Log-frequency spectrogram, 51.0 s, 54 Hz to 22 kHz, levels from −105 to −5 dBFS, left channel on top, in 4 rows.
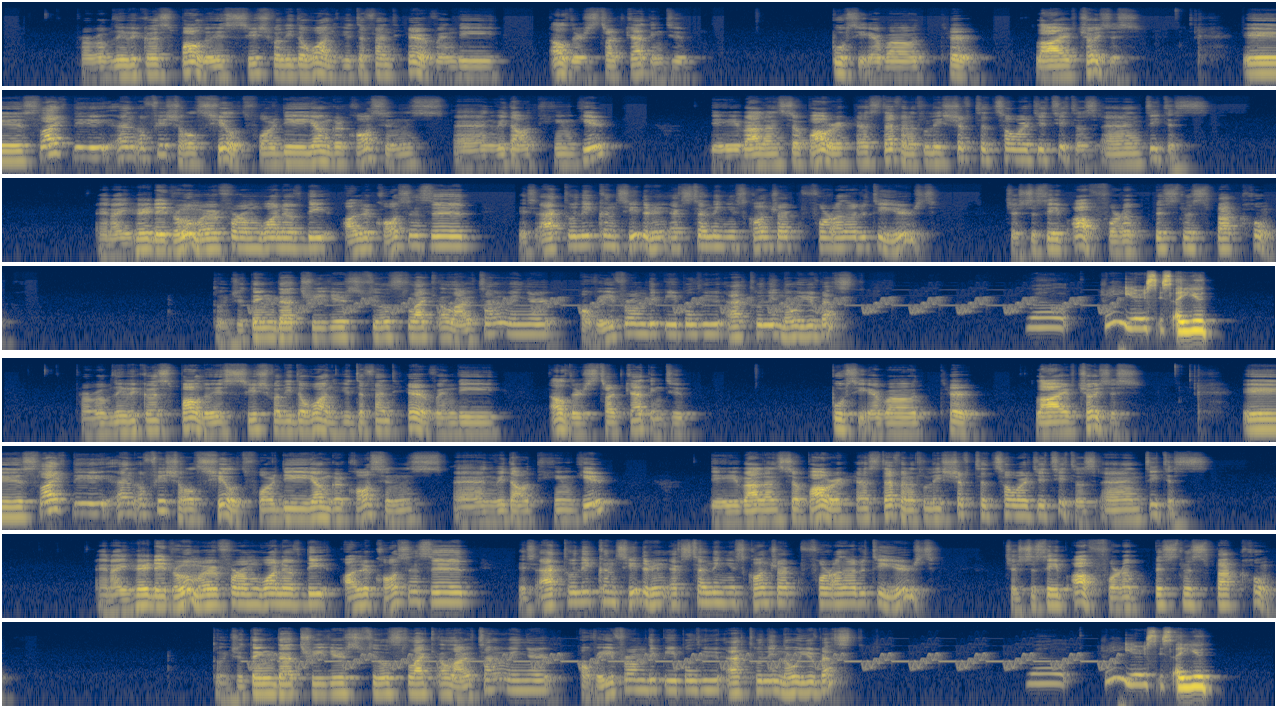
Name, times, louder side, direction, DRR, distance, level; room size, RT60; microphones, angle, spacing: voice 1, 0.8-4.9 5.5-6.8 8.3-9.2 9.5-9.7 10.3-11.3 12.4-18.8 19.8-24.7 26.4-30.1 30.6-34.8 35.5-38.2 40.3-46.7, right 1 dB, 55° right, 1.6 m, -30 dB
sound 1, 40.6-49.4, right 4 dB, 75° right, 4.7 m, -47 dB
voice 2, 48.5-48.9 49.2-50.3, left 4 dB, 30° left, 0.4 m, -19 dB
11.0 x 5.3 x 2.8 m
head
